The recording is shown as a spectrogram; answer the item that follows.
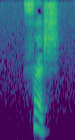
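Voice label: "Fresh", English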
